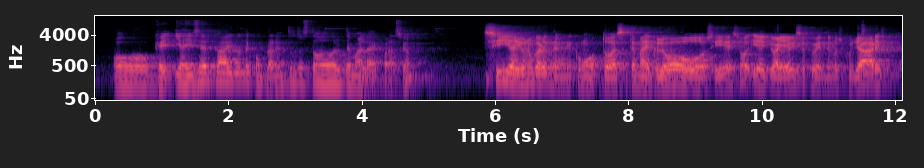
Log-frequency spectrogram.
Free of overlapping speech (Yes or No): Yes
